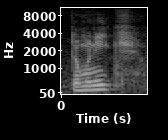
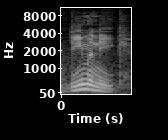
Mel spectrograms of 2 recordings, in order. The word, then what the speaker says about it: Demonique: came in wacky wobbler it's called dominique no demonique i've been mispronouncing it the whole time dominique made by funko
